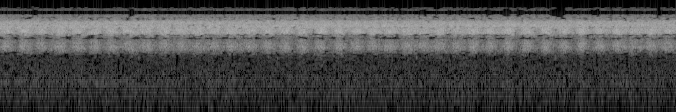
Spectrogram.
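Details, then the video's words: A constant wall of high, hissing cicada buzz rises from forest trees, softly pulsing several times a second and never pausing. "Ambient Cicada Sounds"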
